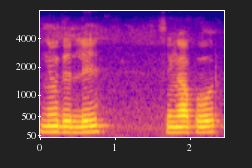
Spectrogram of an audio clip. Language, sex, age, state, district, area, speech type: Odia, male, 30-45, Odisha, Nuapada, urban, spontaneous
